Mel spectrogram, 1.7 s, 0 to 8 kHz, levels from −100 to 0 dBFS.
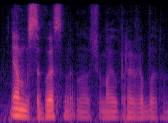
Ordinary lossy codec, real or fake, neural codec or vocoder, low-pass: MP3, 64 kbps; fake; codec, 16 kHz in and 24 kHz out, 0.6 kbps, FocalCodec, streaming, 2048 codes; 7.2 kHz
